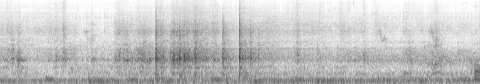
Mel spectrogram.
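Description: Handling noise from a swamp cooler's metal louvered pad panel and its aspen pad being worked loose by hand: a rustling scrape with sharp knocks about two and three seconds in.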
